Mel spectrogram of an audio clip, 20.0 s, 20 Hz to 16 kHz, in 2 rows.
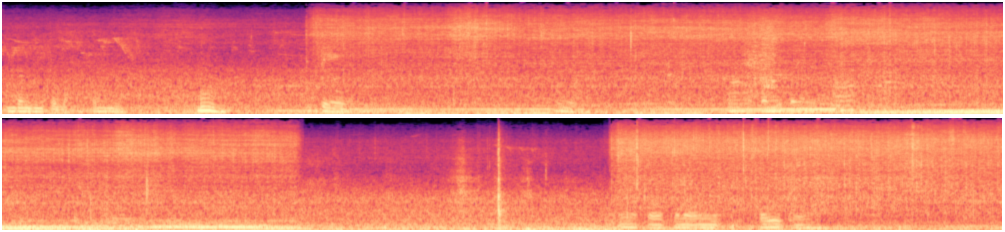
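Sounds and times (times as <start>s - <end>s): low steady hum: 0.0s - 20.0s
chicken sizzling on grill: 3.0s - 13.0s, 16.1s - 20.0s.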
